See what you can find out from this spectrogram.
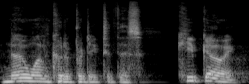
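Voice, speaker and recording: A man's voice: medium pitch, moderate pace, close to an everyday voice. A man voicing a wry talking magic bracelet. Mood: urgent. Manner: wry, teasing yet steady. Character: sardonic talking magic bracelet, male, dry wit. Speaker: video game companion character. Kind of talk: game voice lines.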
